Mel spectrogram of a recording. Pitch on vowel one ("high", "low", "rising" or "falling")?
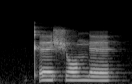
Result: high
